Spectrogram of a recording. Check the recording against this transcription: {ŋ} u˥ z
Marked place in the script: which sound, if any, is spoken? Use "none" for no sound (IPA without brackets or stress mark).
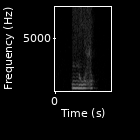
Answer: n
